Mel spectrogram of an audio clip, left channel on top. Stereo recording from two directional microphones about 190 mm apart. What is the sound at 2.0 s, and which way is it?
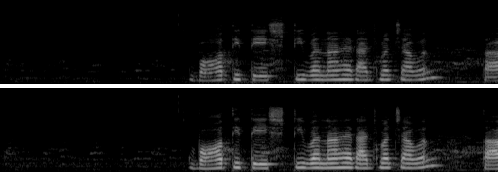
Speech, 25° right (ahead or behind).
